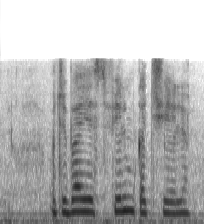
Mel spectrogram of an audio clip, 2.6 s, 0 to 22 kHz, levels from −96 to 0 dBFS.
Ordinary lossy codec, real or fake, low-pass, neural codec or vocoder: AAC, 48 kbps; real; 7.2 kHz; none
